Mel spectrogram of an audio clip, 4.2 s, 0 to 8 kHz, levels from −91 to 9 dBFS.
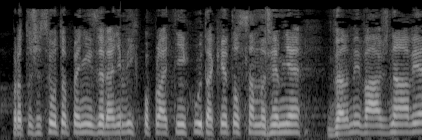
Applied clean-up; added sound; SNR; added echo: none; none; none; none.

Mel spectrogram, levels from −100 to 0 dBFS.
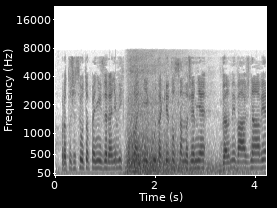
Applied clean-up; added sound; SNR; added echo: none; Breathing; 4 dB; none.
